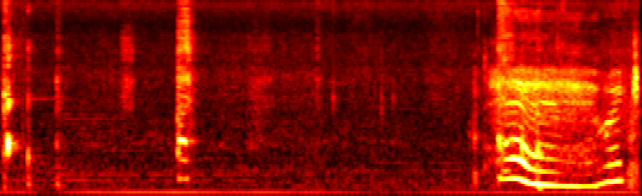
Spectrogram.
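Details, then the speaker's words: Infant with hiccups: several short, sharp little hiccups close together, followed by a brief fussy vocal sound in a quiet room. "why'd you stop that for? Is it those hiccups? Yeah. You want to get rid of them?"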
